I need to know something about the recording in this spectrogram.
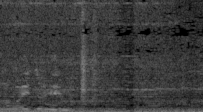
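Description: A brief voice call near the start, sliding down in pitch, over a steady low rumble, with background music.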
